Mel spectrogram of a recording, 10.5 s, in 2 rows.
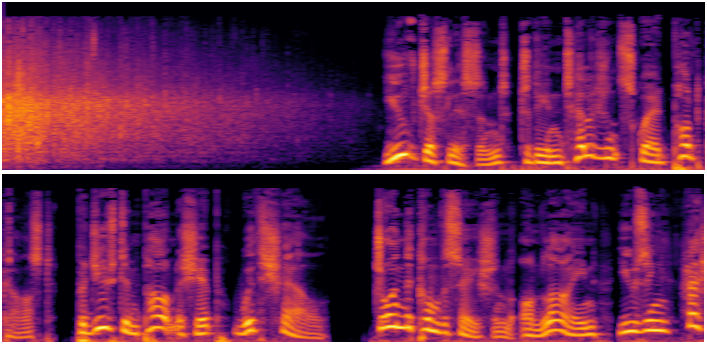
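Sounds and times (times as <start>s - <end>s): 
audience applause: 0.0s - 2.5s
speech: 2.9s - 10.5s.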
